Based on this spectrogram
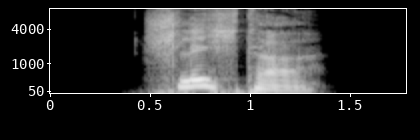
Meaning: agent noun of schlichten; arbiter, mediator
- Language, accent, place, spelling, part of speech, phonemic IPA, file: German, Germany, Berlin, Schlichter, noun, /ˈʃlɪçtɐ/, De-Schlichter.ogg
